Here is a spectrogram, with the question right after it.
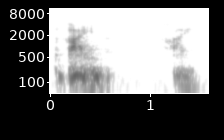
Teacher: As you can hear, we don't really say the G, so it's just regn, regn, yeah?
